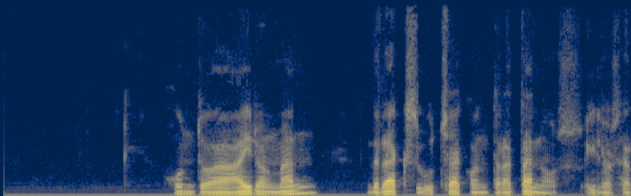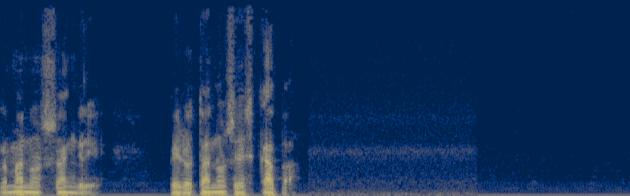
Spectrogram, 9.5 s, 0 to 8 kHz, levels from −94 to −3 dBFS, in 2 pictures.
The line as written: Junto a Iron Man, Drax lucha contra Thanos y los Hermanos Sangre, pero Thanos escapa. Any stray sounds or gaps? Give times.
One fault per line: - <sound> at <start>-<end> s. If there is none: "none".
none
